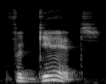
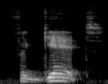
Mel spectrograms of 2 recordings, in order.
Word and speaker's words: forget: Begin, forget, submit. Listen to where the stress is again. Escuchemos dónde va el acento. Begin, forget, submit. The last syllables are stressed.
